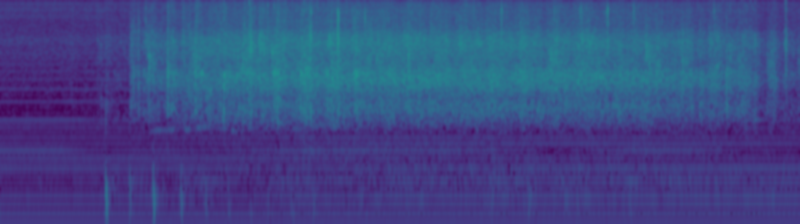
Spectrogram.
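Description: Audience applauding, starting about a second in, holding steady and fading out just before the end.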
